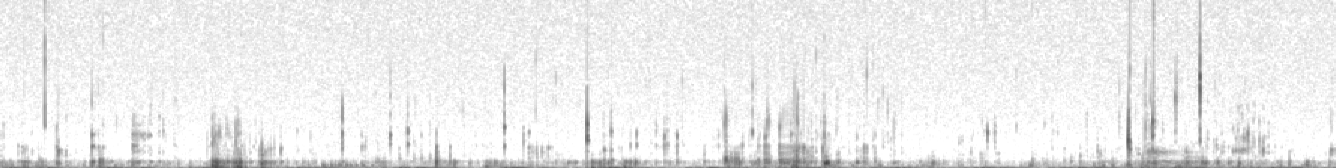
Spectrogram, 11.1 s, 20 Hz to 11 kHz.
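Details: Woman's stomach growling recorded over 20 minutes; bowel sounds (borborygmi).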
